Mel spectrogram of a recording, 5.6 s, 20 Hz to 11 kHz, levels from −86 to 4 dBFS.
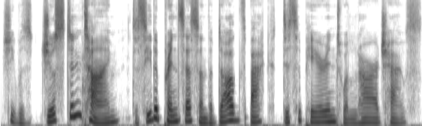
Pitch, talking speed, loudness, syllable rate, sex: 150 Hz, 190 wpm, -20 LUFS, 4.6 syllables/s, male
